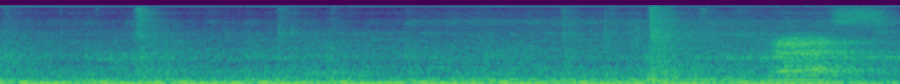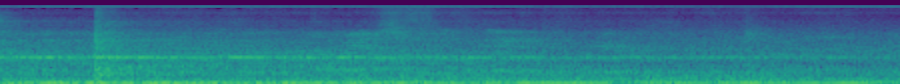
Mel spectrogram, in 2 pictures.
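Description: Dance game music plays loudly with a thumping beat.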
